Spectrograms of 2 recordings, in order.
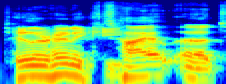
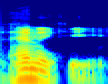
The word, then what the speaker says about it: Heinicke: I believe Taylor Heinicke. – Taylor Heinicke. Okay. – Heinicke, yeah.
